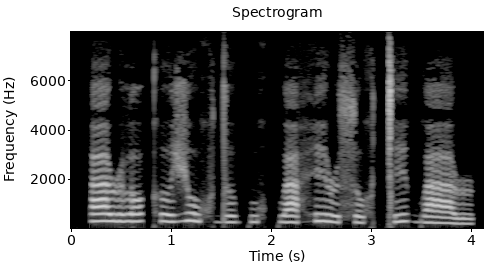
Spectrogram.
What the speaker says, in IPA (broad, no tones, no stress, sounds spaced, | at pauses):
a ɹ l ɔ kʰ ɤ ʒ o xʷ d ɤ kʷ ə xʷ kʷ a h ɪ ɹ s o x ǀ ɪ ɡʷ a ɹ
